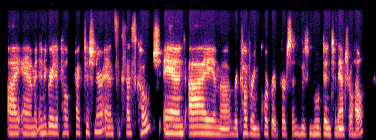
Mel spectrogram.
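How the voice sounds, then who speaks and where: A woman with an American accent speaks in an ordinary speaking voice at medium pitch, with fairly even intonation, a fairly quick pace and hardly any pauses. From US Midwest, Chicago suburbs. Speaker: health coach. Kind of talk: self-introduction on video call. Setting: video call.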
